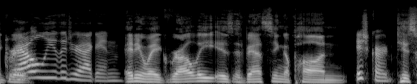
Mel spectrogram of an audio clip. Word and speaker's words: Graoullly: It's spelled, for the record, Graullly. Nope, Graoullly. Sorry, yes. So who knows what to do with all of them vowels? Growly. Growly it is.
